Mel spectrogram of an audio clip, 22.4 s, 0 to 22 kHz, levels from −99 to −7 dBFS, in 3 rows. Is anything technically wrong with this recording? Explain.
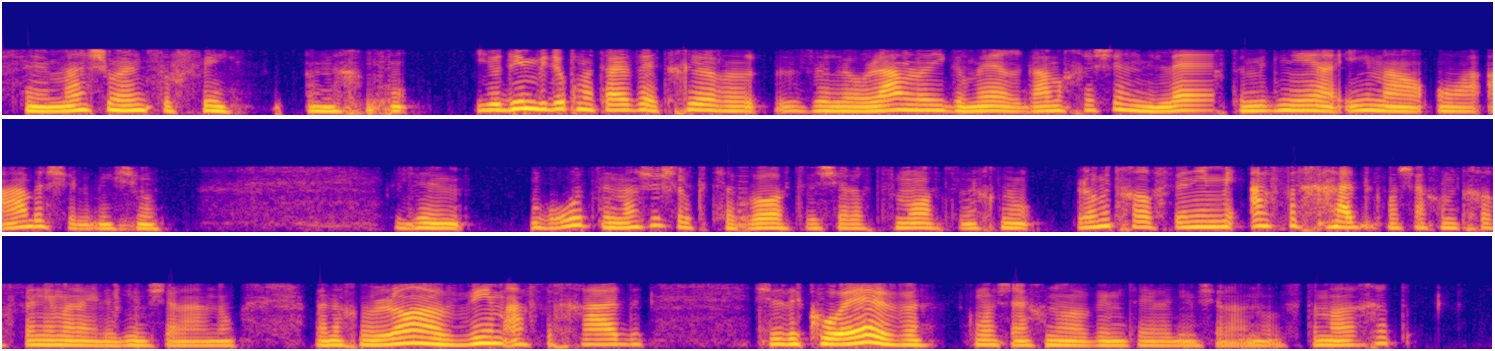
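Yes. The speech has been through the iLBC codec for its whole length, and five short stretches were lost and concealed by the decoder.

iLBC codec: The codec damage is plainly audible throughout. iLBC is a narrowband VoIP codec that codes each frame's excitation on its own, and the character here fits 30 ms frames at about 13.33 kbps. Nothing above 4 kHz survives, so a spectrogram shows a hard ceiling at 4 kHz with empty space above it. The speech stays intelligible but sounds rough and synthetic.

Lost iLBC frames: Gaps start at 1.82 s (120 ms), 3.66 s (60 ms), 5.91 s (150 ms), 11.13 s (60 ms) and 13.52 s (60 ms). Each length fits whole 30 ms frames going missing. The decoder covered each gap by repeating the last pitch cycle mixed with noise, so it sounds like a held, buzzy or breathy vowel. A waveform shows a short run of near-identical repeated cycles, and a spectrogram shows flat, smeared harmonics. 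Because each frame stands alone, the speech recovers almost at once after every gap.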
